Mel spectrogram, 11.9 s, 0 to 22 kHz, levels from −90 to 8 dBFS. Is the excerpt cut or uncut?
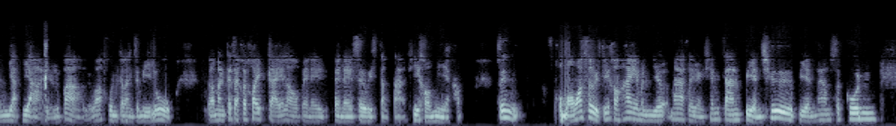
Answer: uncut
